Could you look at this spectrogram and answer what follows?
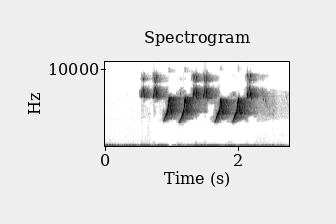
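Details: Javan sparrow, tutor recording: one compact phrase of about six crisp high chips, each sweeping down sharply with a thin ticking note above, over a low steady murmur of running water.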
